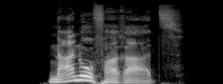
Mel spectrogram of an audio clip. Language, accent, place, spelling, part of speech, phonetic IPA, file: German, Germany, Berlin, Nanofarads, noun, [ˈnaːnofaˌʁaːt͡s], De-Nanofarads.ogg
- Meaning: genitive singular of Nanofarad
